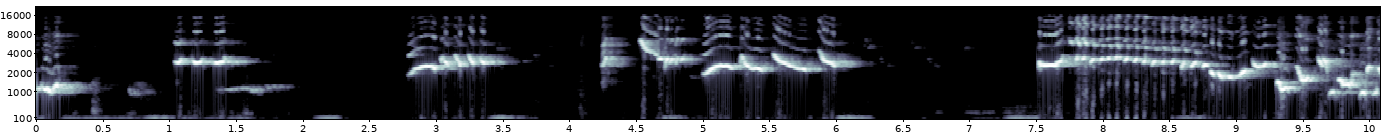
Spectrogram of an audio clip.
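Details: White-rumped shama delivering varied song material: isolated whistles and short phrases with silent gaps, then a sweeping series of rising notes and a dense, fast chattering warble at the end.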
